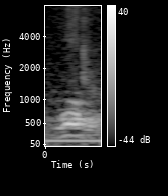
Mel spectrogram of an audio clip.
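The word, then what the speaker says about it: を: Okay, because in normal conversation they are both pronounced as o.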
